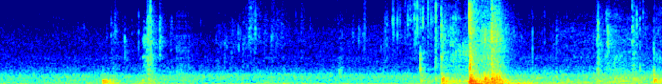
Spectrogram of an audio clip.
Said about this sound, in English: Let me open the back doors.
